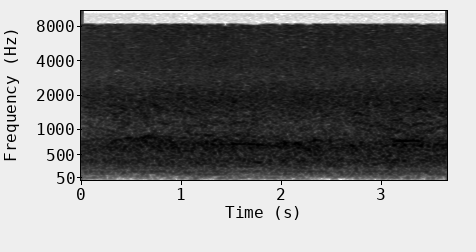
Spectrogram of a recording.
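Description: A baseball stadium crowd at a New York Yankees game roars in a dense, unbroken wash of noise that holds steady and loud for the whole stretch, with no single voice standing out.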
